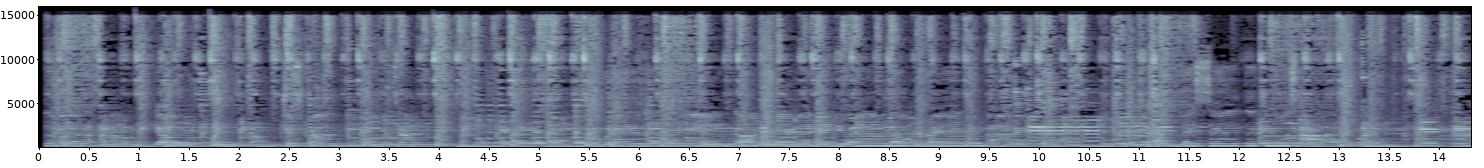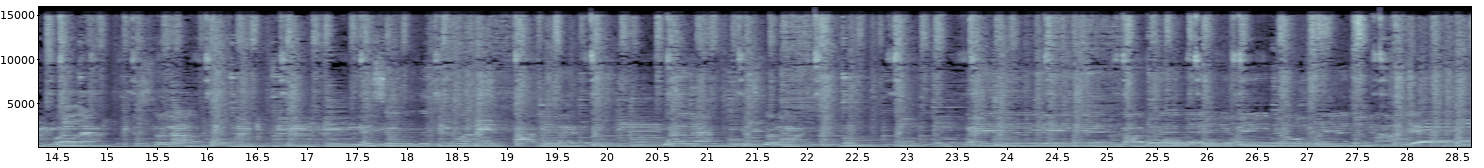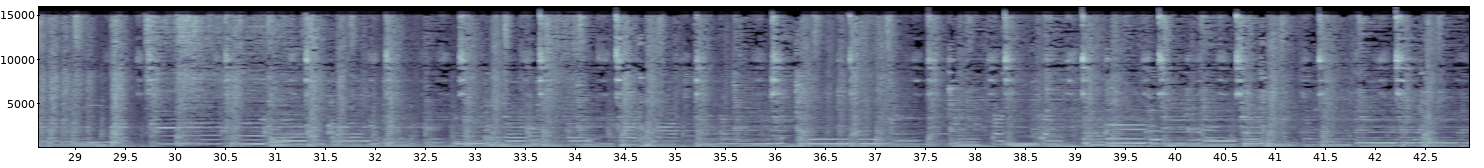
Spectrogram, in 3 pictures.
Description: cover band

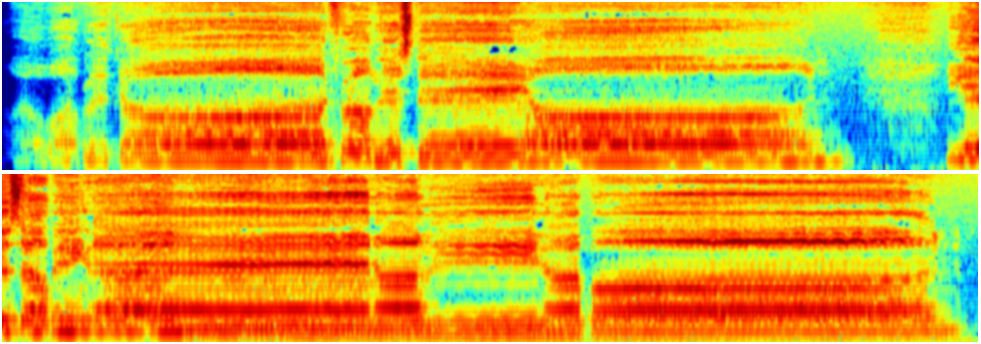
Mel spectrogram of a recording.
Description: Barbershop Quartet; Toronto

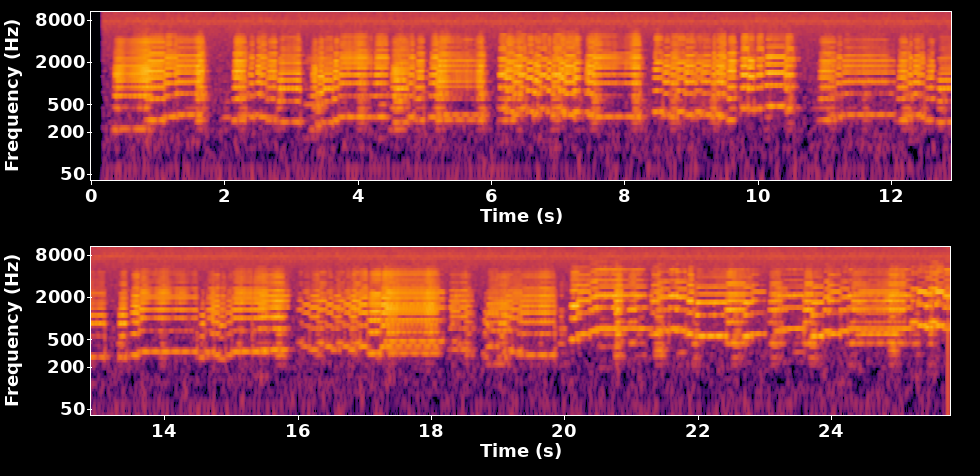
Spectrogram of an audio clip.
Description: Italian Accordionist, Mazurka; Atlanta

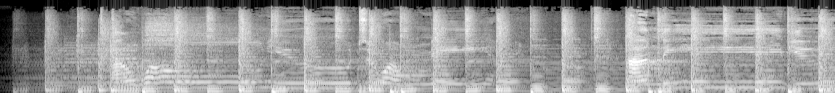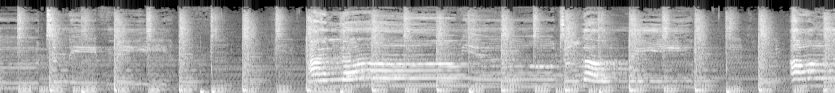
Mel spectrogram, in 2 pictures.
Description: Cover Band; Omaha

